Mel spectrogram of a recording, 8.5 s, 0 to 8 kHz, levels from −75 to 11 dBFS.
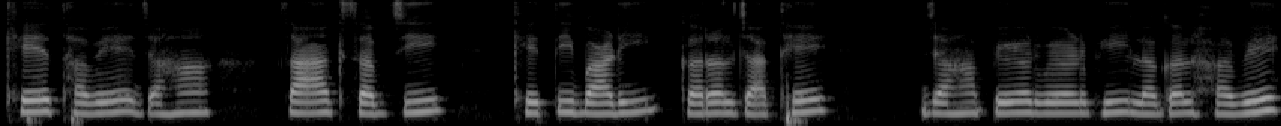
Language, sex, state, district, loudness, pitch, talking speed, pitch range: Hindi, female, Chhattisgarh, Sarguja, -31 LUFS, 220 Hz, 100 wpm, 210-235 Hz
